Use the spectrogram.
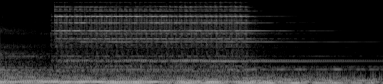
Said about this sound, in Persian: تلفن زنگ زد.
